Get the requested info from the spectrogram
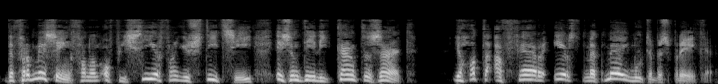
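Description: A man's voice: sits high, big pitch swings, normal speed, slightly rough, no echo, voice pushed up, full character voice. A man voicing a stiff, affected, easily outraged police commissioner in an audiobook, stern and emphatic. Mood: stern, indignant. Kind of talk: audiobook character voice.

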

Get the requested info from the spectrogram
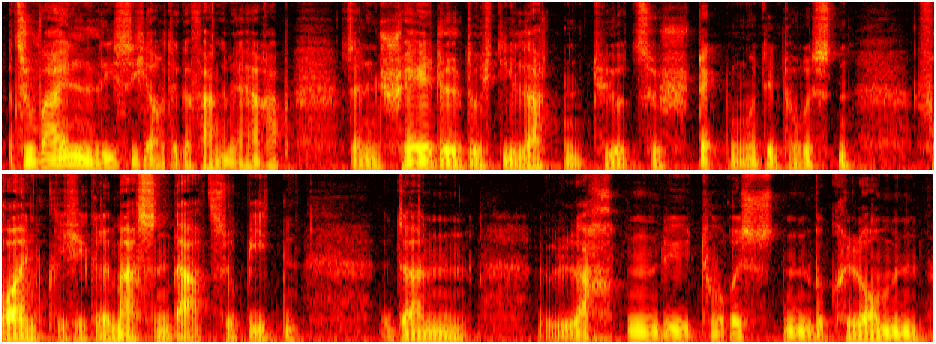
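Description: A man narrating a satirical radio play as a wry storyteller with measured irony. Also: a bass voice, heavily acted.

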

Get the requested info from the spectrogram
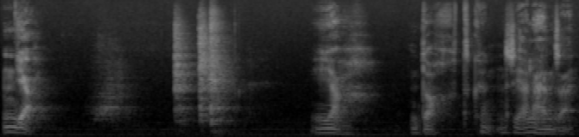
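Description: An actor playing a blunt, dryly ironic, authoritative psychiatrist in a German radio play, with a deliberate, lecturing delivery. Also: male voice, low-pitched, noisy background. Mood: calm, probing.

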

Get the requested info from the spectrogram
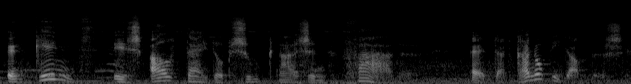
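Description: An actor playing a pompous, pushy stranger in a Dutch radio play, stammering, repeating himself and talking floridly. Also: male voice, medium pitch, wildly swooping pitch, slow pace, a bit bright, slight background noise, full character voice. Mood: lecturing. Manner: stammering, repetitive, florid and insistent.

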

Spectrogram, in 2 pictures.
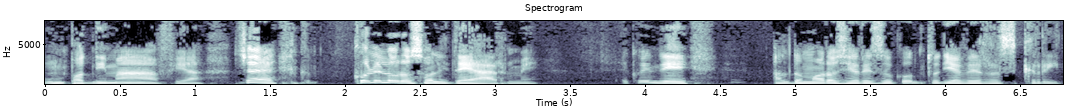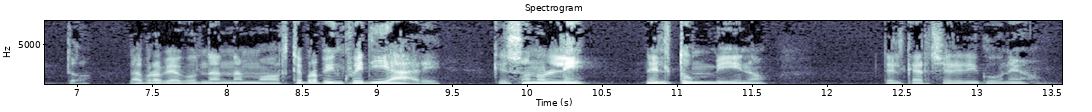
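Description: A man acting as a chatty intellectual, telling scandals in conversational stage monologue, halting and repeating himself with frequent tag questions. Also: medium pitch, a little mellow, lightly acted. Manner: halting, repetitive, full of rhetorical tag questions. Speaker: stage actor-narrator. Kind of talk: conversational monologue theatre, addressing a listener.

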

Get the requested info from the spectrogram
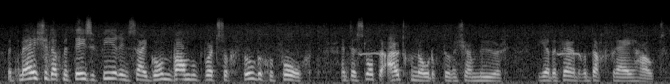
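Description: An actress playing a composed, quick-witted woman on military staff in a radio play, crisp and matter-of-fact. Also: medium pitch, darkish tone, muffled recording, lightly acted. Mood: wry. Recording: noisy old radio play recording.

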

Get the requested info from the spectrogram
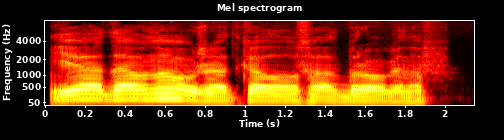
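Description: A man's voice: on the low side, quick pace, mellow, no room sound, clean studio sound, lightly acted. A man voicing a blunt, ambitious army colonel, plain-spoken and earnest, in an audiobook. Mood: firm, conciliatory. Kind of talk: audiobook character dialogue.

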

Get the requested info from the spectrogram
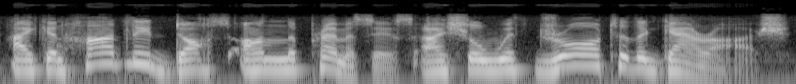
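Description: A man voicing a breezy upper-class young gentleman in a comic audiobook, flippant and affable, with a British accent. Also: a little high, animated, normal speed, no room sound, dull audio, natural voice. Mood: a little frigid.

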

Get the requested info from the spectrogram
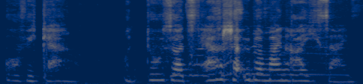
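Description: An actress playing a gentle, grateful young princess, emotive, in a 1970s children's audio play. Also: female voice, on the high side, fairly even intonation, a little slow, crowd noise, lightly acted. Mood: grateful, tender. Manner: emotive, rapturous. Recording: vinyl record rip, slight background noise.

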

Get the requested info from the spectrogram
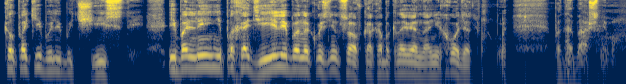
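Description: An actor playing a pompous, middle-aged provincial mayor, deliberate and admonishing, in a theatrical audio drama. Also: male voice, medium pitch, expressive, warm tone, husky, no room sound, clean studio sound.

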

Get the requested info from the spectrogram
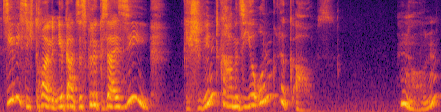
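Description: An actress playing a high-spirited, headstrong young noblewoman in love, in classical radio drama style, exuberant and teasing. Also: wildly swooping pitch, measured pace. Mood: insistent, playful. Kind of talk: classical stage-play radio acting.

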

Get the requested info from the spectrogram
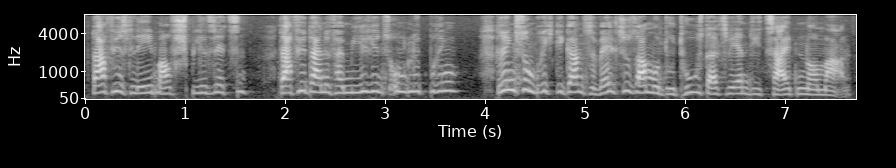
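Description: Actress as husky, anxious, reproachful wife. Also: female voice, fairly high pitch, a little fast, close to an everyday voice. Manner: insistent, reproachful. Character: anxious, bitter, pressing wife of a clerk. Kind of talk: German radio play acting.

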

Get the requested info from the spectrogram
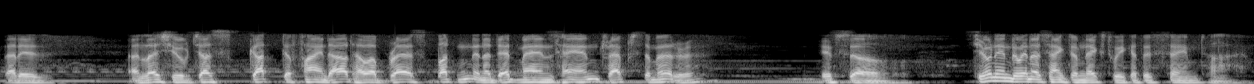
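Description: A man's voice: fairly low pitch, measured pace. A man hosting a scripted 1940s radio horror show, sardonic, theatrical and mock-sinister. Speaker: host. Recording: tinny old radio recording. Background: music.

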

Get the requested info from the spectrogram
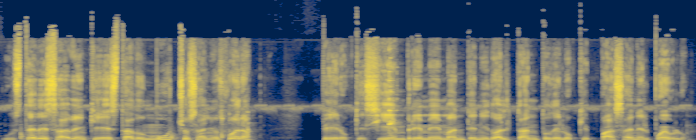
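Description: An actor playing a hospitable, earnest middle-aged village leader with a Mexican accent, formal and courteous, in a radio drama. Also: male voice, on the high side, animated, normal speed, warm tone, a little hiss or hum, lightly acted. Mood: welcoming.

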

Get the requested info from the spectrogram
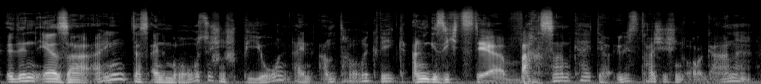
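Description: Husky, excitable police sergeant, officious. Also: male voice, medium pitch, moderate pace, hardly any pauses, exaggerated voice. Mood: dictating, solemn. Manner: officious, wheedling, self-satisfied. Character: excitable, self-important, sly provincial police sergeant interrogating a suspect. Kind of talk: German radio play acting.

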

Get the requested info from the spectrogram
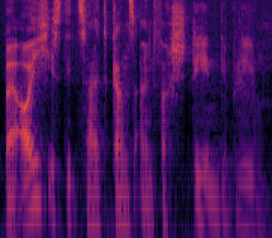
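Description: A man's voice: low-pitched, very animated, normal speed, pushed and bright, heavily acted. An actor playing a restless, evasive grown son in a German radio play, placating his mother in a guarded, dryly ironic way. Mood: placating, wry.

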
